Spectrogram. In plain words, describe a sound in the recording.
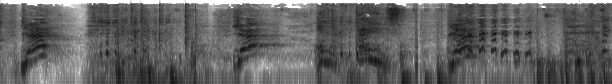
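A young man speaks with animation, close to the microphone.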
